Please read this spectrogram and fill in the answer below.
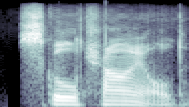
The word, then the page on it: schoolchild: American English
